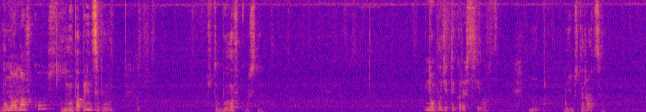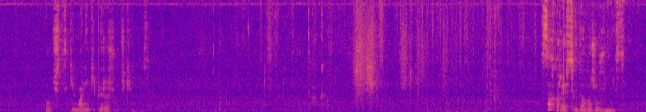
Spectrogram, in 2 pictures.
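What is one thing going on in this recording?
Hands pat and press soft dough.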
